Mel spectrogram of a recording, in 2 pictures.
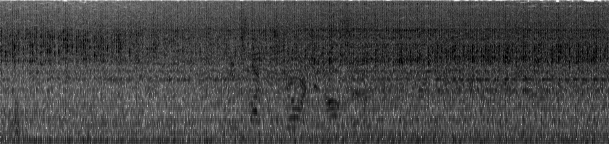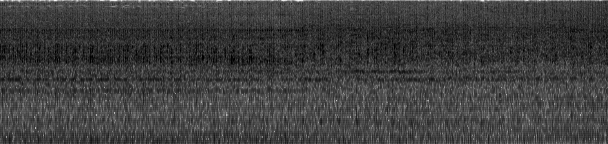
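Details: Later-model IH Farmall Cub tractor before tune-up, choke linkage disconnected, after a dead battery: steady low idle with a loose uneven beat; worn, maladjusted carburetor makes it run real bad.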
